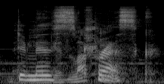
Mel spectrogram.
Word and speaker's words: Dimitrescu: Dimitrescu.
